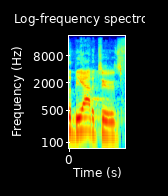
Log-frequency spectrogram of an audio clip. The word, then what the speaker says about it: Beatitudes: But we're in the South, and so we're going to stretch out them syllables, and it's the Beatitudes for the course of this series.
